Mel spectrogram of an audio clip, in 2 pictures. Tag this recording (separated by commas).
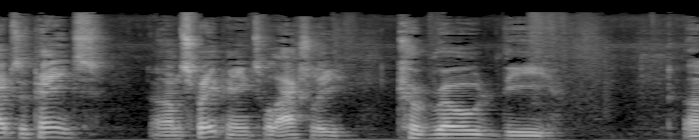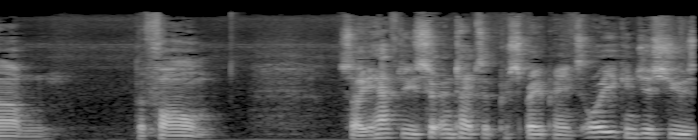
inside a small room, Speech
